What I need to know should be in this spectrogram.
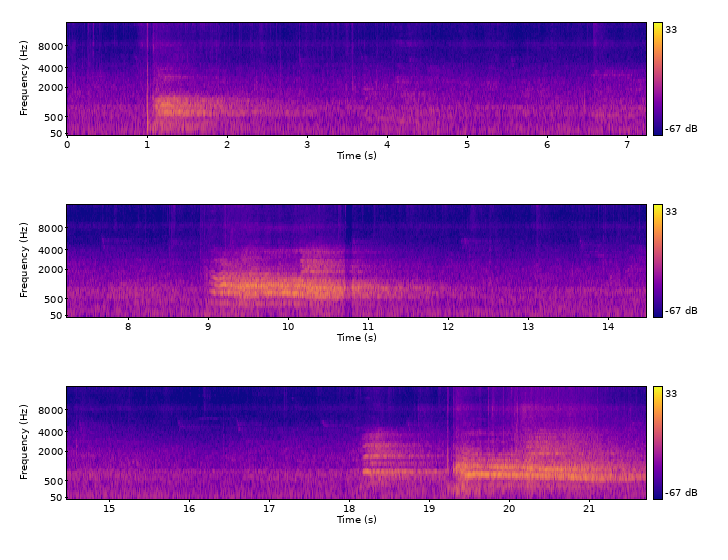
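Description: Young men shout loudly in short bursts in a large echoing hall.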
